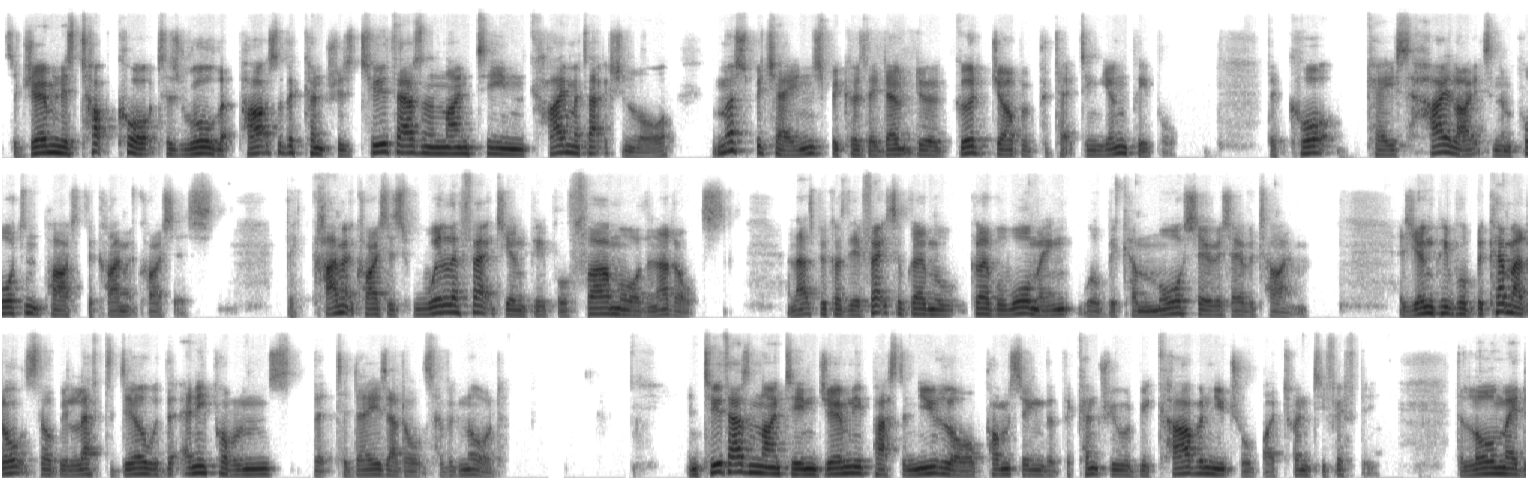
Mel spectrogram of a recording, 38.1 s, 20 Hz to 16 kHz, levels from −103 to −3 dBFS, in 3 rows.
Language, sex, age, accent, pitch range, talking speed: English, male, 30-49, British, 110-145 Hz, 165 wpm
